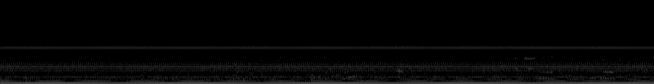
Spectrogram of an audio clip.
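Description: Faint, steady electrical mains hum with no speech over it.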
